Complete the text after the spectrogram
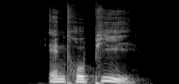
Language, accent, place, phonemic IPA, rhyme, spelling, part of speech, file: German, Germany, Berlin, /ɛntʁoˈpiː/, -iː, Entropie, noun, De-Entropie.ogg
- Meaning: entropy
